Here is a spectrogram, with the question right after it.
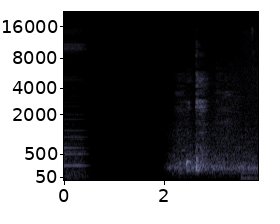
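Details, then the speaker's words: One or two short cough bursts from an elderly man with bronchiectasis, which is incurable; he has persistent thick sputum, a long-lasting cough and breathlessness and cannot easily walk 1 km. Productive cough. "감기는 아닌데 가래가 짓고 기침도 오래가고 호흡곤란 증상을 보이는 경우가 종종 있습니다 바로 기관지 확장증 때문인데요"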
